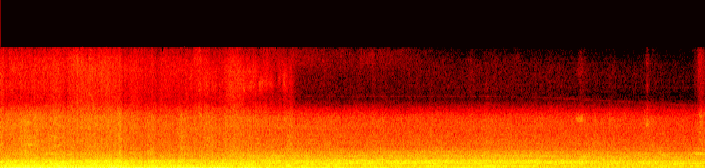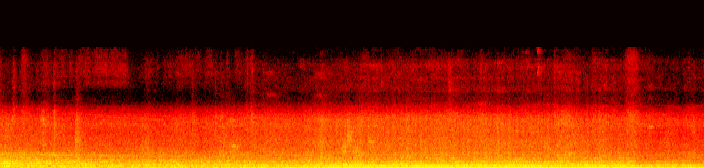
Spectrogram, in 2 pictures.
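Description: A subway train rumbles and rattles loudly along the tracks, heard from inside the carriage.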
